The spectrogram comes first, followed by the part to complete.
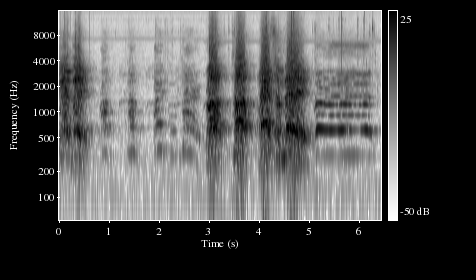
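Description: A marching platoon of sailors shouting a cadence together: quieter short calls in the first seconds, then four loud shouted syllables about three to five seconds in, and a long drawn-out note near the end.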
